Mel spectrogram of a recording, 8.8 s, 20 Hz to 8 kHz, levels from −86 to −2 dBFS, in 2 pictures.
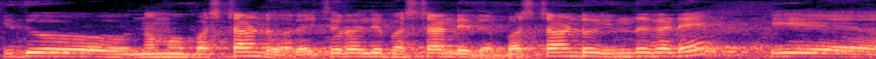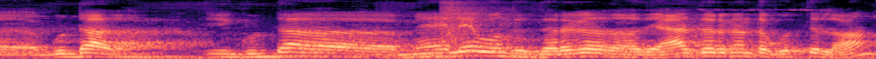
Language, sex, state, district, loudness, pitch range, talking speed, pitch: Kannada, male, Karnataka, Raichur, -16 LUFS, 150-185 Hz, 155 wpm, 165 Hz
